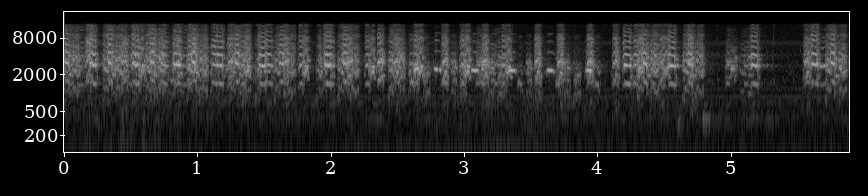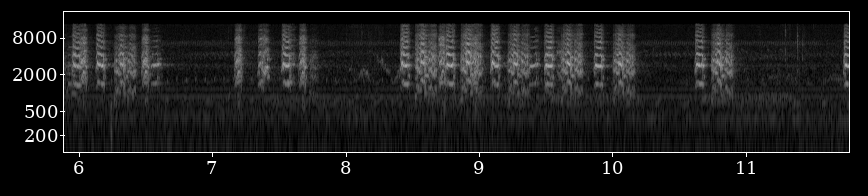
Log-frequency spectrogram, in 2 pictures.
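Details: Several red-billed hornbills below a live waterhole camera at Djuma Game Reserve, Sabi Sand, South Africa, morning of 20 March 2022: loud, dense series of fast clucking notes pouring out in long runs, then breaking into shorter bursts.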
